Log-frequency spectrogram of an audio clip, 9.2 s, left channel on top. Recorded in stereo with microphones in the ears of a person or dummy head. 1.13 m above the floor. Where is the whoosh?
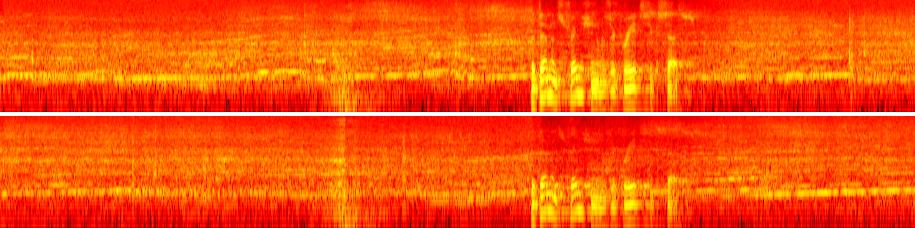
50° right (ahead or behind), 5.5 m.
